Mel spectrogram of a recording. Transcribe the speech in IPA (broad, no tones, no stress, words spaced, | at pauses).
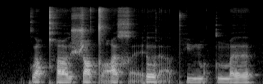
koqʰo ʃʏtˤa̰e̯ χɛ̰ɾo ɾa̰pʰy mɛ̰tˤmə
